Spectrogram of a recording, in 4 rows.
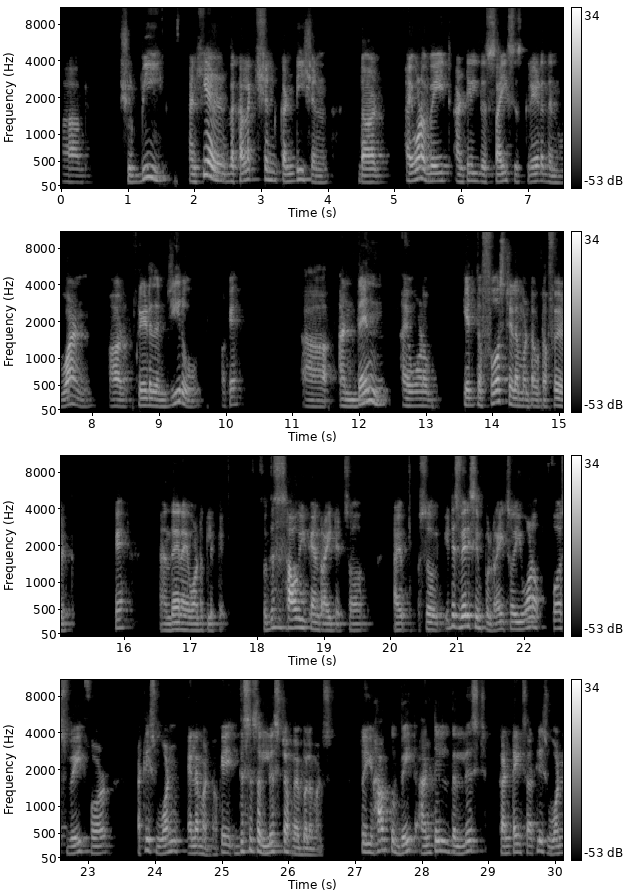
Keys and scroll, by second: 5.2 Return, 14.6 Return, 17.4 Return.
